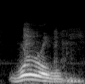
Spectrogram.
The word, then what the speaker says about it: world: And just quickly, the word world has a strange pronunciation. The word begins, and please tell me if this helps you, but we have the word girl in English, a little girl. And so world, girl, world, it has a similar sound.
